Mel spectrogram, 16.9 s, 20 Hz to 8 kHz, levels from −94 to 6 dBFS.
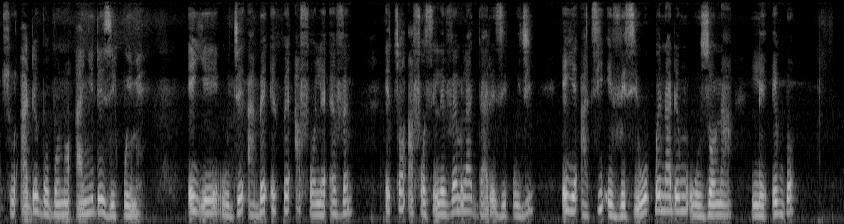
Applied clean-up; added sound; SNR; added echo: none; none; none; none.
